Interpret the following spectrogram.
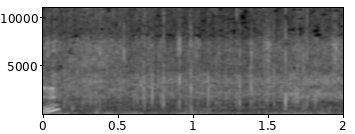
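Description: Rain falling on a fabric umbrella held just overhead: a steady hiss with many small drop ticks, over a low rumble.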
